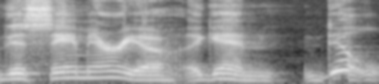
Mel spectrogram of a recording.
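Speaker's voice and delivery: voice breaking, a bit loud. Storm reporter giving a new severe thunderstorm warning, with a voice crack. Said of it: "that voice crack was so bad".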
